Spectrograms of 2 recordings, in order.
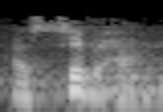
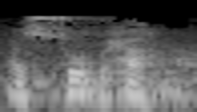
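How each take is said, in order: First: Colloquial form, first vowel is 'i' (sibha). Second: Standard Arabic form, first vowel is 'u' (subha).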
